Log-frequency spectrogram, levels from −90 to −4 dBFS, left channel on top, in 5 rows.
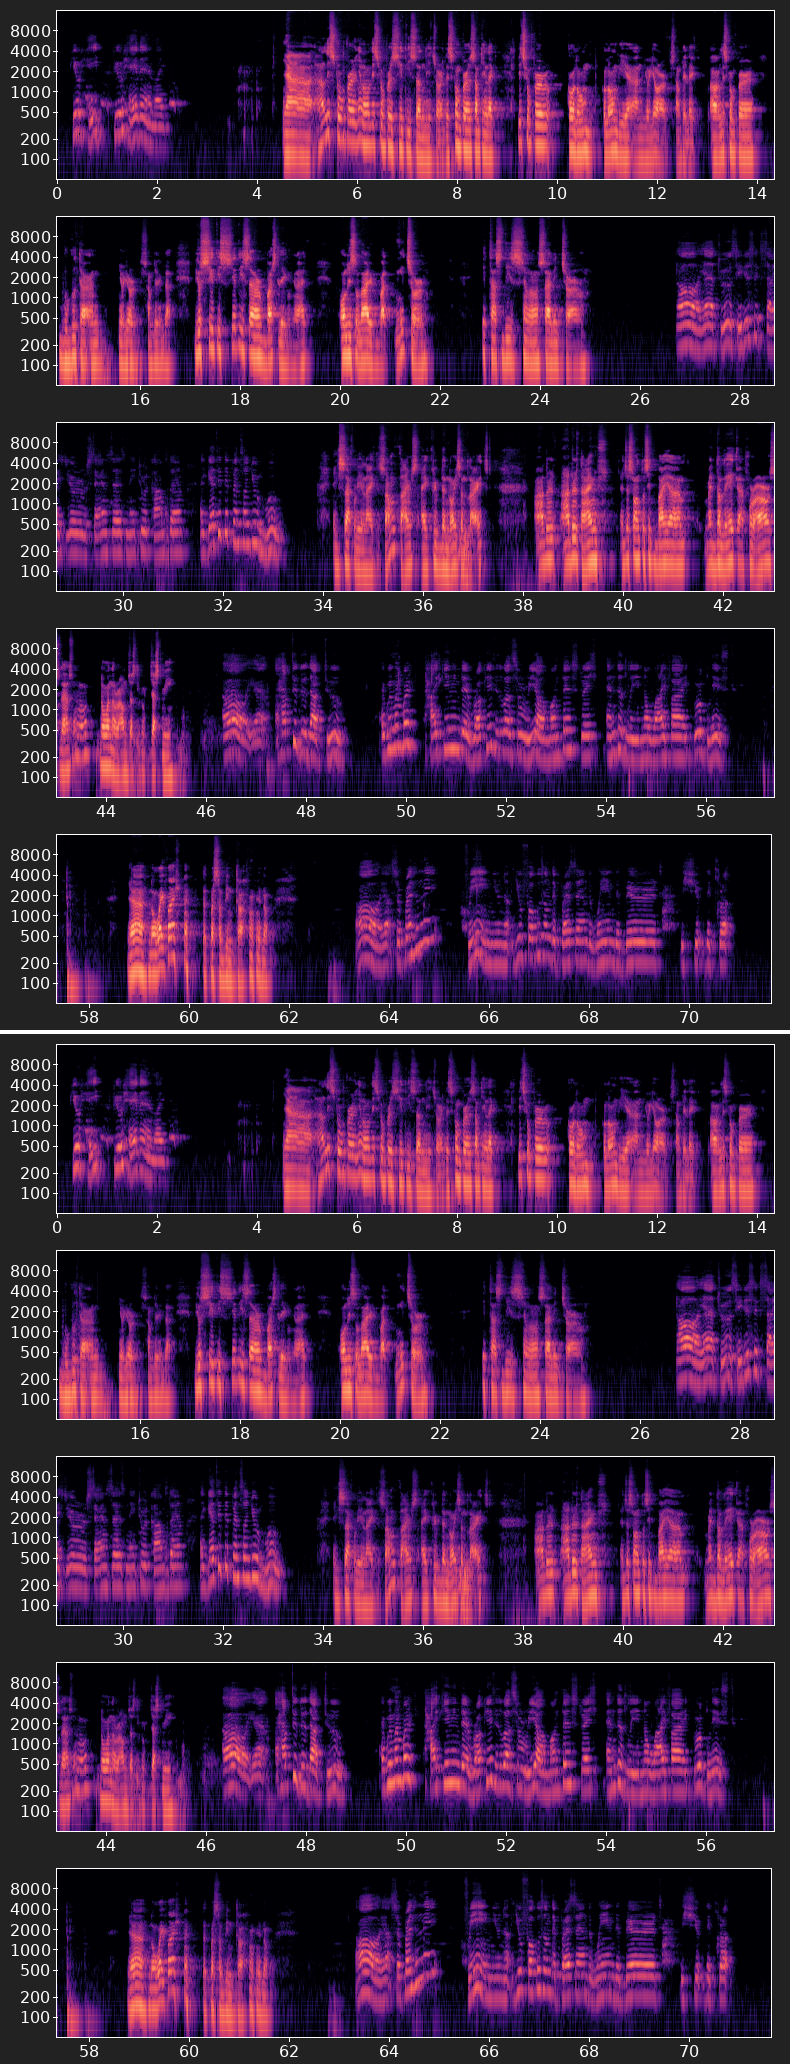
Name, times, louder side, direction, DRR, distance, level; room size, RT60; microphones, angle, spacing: voice 1, 0.3-2.5 14.4-14.8 26.7-31.2 31.5-33.2 36.5-37.0 44.5-44.7 45.5-45.6 46.3-48.8 49.5-56.4 63.3-65.0 65.6-70.8, right 2 dB, 60° right, 2.3 m, -37 dB
voice 2, 4.5-12.8 13.1-14.0 14.4-15.2 15.6-19.3 20.0-21.8 22.8-24.9 34.0-37.2 37.6-37.9 38.2-39.7 39.9-41.3 41.6-45.3 57.6-57.7 58.8-61.6, left 5 dB, 35° left, 0.5 m, -29 dB
14.0 x 9.9 x 3.4 m
head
